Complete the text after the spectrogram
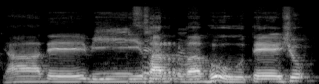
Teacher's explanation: Again, Bhuteshu you should not elongate. It is Hrasvam, short.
